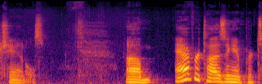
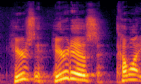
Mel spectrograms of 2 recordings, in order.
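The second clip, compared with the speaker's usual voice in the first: mock eager invite; 11 semitones higher, 7 dB louder than usual.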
